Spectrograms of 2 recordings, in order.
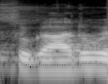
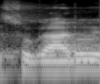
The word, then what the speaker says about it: Tsugaru: ना, उसको बोलते हैं सुगारू स्ट्रेट। हालांकि वहाँ सब टी साइलेंट रहता है, तो TSUGARU ऐसे ही स्पेलिंग उसका, तो जिसमें टी साइलेंट रहता है तो सुगारू स्ट्रेट बोलते हैं।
